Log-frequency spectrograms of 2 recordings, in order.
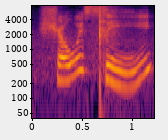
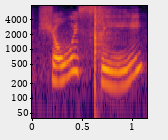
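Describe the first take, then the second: The two takes are said the same way.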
